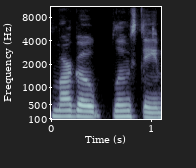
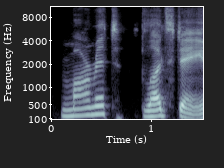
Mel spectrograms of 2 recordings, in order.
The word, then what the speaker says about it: Margot Bloomstein: And Margot said that when her name is mispronounced, it's mispronounced not as Margot Bloomstein, but as Marmot Bloodstain.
